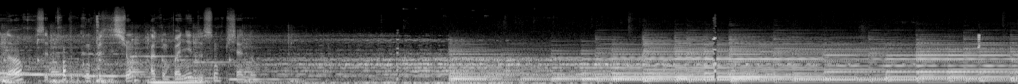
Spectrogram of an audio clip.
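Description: Damaged data in a compressed stream corrupts four short stretches, at 0.96 to 1.00 s, 3.93 to 3.99 s, 7.12 to 7.17 s and at 9.78 s. Each time the decoder misreads bad frames and hunts for the next header, so the audio breaks into a brief chirp, squawk, click or short hole.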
